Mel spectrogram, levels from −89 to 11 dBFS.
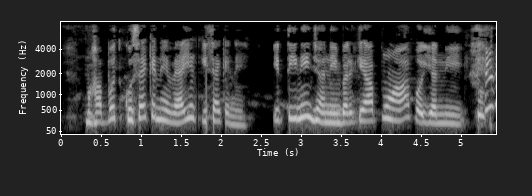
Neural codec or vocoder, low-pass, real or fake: none; 7.2 kHz; real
